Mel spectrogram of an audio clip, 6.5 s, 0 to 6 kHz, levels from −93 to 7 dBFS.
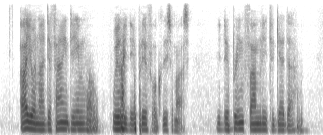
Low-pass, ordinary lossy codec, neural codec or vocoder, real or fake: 5.4 kHz; none; codec, 16 kHz, 1.1 kbps, Voila-Tokenizer; fake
